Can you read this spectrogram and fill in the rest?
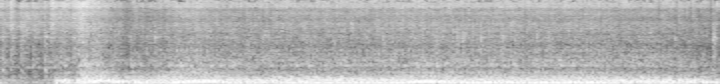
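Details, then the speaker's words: Sketchy race car after fuel pump wiring fixed (pumps won't shut off): catches and settles into lumpy loud idle with deep irregular knocking underneath; knock wasn't there before, cause unknown. "yeah i wasn't knocking like that before [Music] [Music] it wasn't doing that before"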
